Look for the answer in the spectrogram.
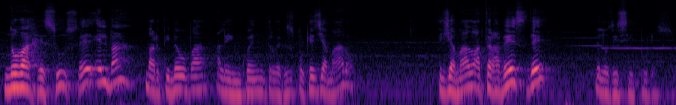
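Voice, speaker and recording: An older man, a bishop with a Mexican Spanish accent, preaching a sermon in a slow, measured way and repeating his phrases. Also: on the high side, animated, a little mellow, slight background noise.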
